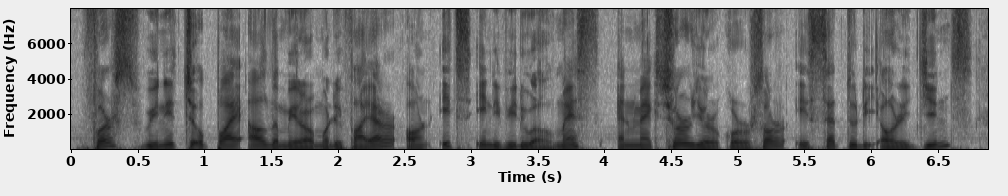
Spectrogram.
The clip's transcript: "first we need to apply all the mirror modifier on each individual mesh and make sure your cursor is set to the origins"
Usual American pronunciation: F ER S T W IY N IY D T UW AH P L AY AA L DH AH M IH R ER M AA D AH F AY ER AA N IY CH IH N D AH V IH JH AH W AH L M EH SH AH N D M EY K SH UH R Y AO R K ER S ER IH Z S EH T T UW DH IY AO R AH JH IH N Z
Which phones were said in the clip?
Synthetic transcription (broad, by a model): F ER S T W IY N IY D T UW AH P L AY AA L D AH M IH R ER M AA D AH F AY ER AA N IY S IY N D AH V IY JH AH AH L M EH S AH N M EY K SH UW R Y AO R K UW S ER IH S EH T T UW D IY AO R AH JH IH N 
